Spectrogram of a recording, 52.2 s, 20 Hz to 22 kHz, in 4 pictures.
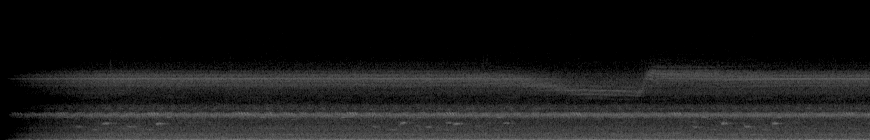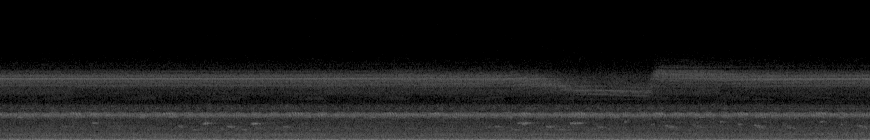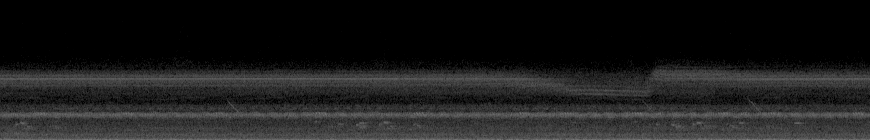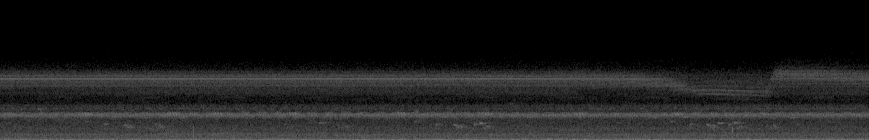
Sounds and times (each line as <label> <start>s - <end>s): Insect sounds 0.2s - 52.1s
